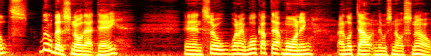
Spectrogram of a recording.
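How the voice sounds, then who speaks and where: Someone talks at a fairly quick pace with a New England accent. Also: man. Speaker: preacher. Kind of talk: sermon. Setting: church.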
